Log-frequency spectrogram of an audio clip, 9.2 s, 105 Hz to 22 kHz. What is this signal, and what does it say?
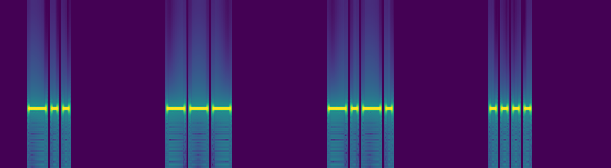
Morse code, heard as a keyed tone, about 14 wpm, spaced as for 5 wpm, 700 Hz. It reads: DOCH
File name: Morsekurs / Witze / Witz 08. August 17, Tempo 25 F70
